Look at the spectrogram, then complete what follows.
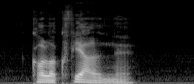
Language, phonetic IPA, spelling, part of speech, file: Polish, [ˌkɔlɔˈkfʲjalnɨ], kolokwialny, adjective, Pl-kolokwialny.ogg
